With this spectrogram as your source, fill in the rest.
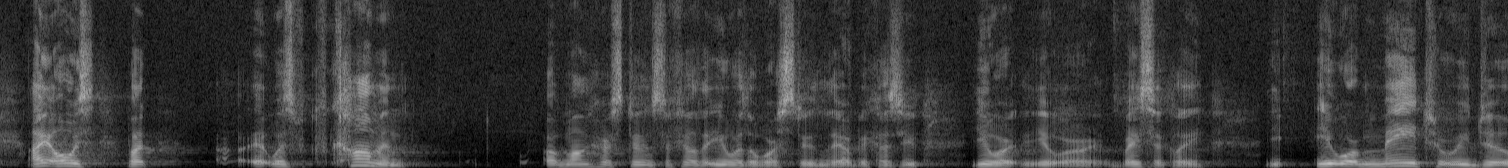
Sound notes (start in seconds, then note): none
